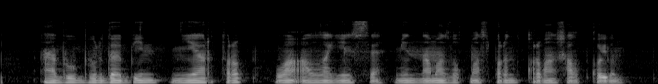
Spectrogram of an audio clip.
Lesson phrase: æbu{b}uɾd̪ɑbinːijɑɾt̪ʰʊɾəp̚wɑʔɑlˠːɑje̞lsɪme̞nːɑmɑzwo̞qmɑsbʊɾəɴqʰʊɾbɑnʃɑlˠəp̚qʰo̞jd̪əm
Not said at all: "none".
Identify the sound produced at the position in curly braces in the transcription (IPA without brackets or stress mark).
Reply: b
